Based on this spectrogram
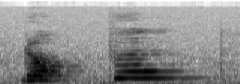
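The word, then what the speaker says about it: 六分: 자, 로끄 어때요, 여러분? 센 발음 나왔죠? 그러면 이치랑 똑같이 가시면 돼요. 럭푼.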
